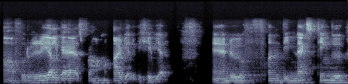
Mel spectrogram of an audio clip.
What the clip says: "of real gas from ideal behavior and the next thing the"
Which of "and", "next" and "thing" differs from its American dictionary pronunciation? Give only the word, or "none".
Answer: thing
